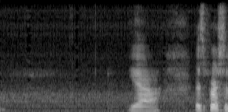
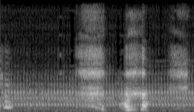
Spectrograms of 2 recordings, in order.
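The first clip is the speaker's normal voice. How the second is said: breathy laugh; embarrassed giggle; 11 semitones higher, 5 dB quieter than usual. Real, not acted. Laughs at own accent.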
